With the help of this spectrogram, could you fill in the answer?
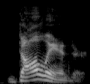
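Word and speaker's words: Dollander: of top prospects as well noticeably with Chase dahlander I believe that's how you say his last name a lot of people have pronounced that name differently over time that's a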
